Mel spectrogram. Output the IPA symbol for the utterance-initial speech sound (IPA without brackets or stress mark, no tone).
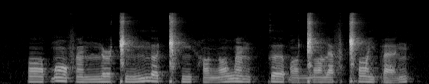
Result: ɑ̃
